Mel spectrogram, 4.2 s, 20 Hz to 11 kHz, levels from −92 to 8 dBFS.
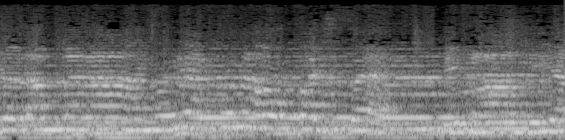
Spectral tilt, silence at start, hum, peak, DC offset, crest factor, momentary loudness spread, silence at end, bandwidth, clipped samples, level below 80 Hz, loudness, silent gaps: -8 dB/octave; 0 s; none; -4 dBFS; 0.1%; 10 dB; 2 LU; 0 s; 7.6 kHz; under 0.1%; -44 dBFS; -14 LUFS; none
